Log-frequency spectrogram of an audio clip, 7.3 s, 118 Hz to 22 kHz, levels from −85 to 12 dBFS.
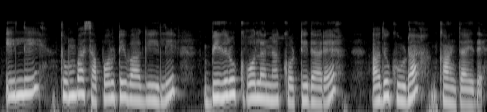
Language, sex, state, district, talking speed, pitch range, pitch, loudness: Kannada, female, Karnataka, Bangalore, 100 wpm, 200-255 Hz, 225 Hz, -15 LUFS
